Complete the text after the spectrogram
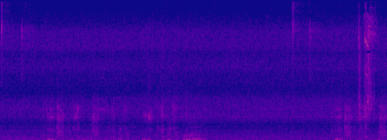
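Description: A wolf howls.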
